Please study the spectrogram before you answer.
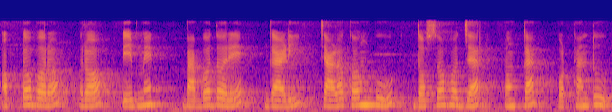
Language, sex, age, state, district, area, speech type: Odia, female, 45-60, Odisha, Khordha, rural, read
